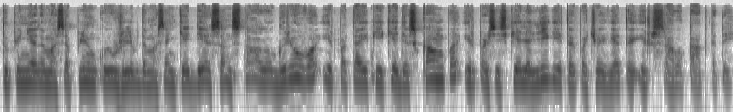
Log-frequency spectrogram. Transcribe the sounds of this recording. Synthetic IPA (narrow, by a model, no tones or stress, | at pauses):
t̪ʊpʲɪnʲeɛd̪ɐmɐsɐpʲlʲɪŋkʊjʊʒʲlʲɪbd̪ɐmɐsɐnkʲed̪ʲeːsɐnt̪st̪ɑːlˠoːɡɾʲʊʋoːʔɪrpɐt̪ɐɪkʲekʲeɛd̪ʲeskɐmpɐɪrprɐsʲɪsʲkʲeːlʲɛlʲiːɡʲɛjt̪oːjpɐt͡ʃʲoːjʋʲiɛt̪oːjɪrsɑːʋoːkɑːkt̪ɐt̪ɐj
